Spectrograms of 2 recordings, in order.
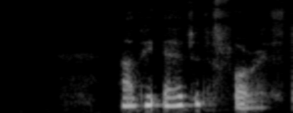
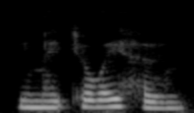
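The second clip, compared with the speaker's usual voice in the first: usual speaking voice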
